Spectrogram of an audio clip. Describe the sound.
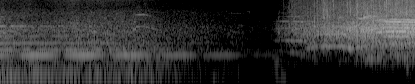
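Audience applause welcoming a guest speaker at a church morning service: sustained tones fade away, then clapping swells up and builds through the final second and a half.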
